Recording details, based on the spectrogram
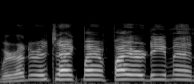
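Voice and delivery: shrill, panicked scream at full volume. Voicing gnome guards who spot a fire demon: gnome guards screaming. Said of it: "what you're hearing is them screaming".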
